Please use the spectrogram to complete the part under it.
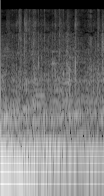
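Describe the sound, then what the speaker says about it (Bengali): A live concert crowd breaks into loud applause and cheering for the sound engineer, a dense wash of clapping filling the whole moment. "আমার গ্রেট সাউন্ড ইঞ্জিনিয়ার গৌরাঙ্গর জন্য একটা জোরে হাততালি চাইব"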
